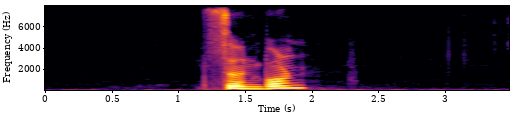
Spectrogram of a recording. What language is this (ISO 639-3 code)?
swe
